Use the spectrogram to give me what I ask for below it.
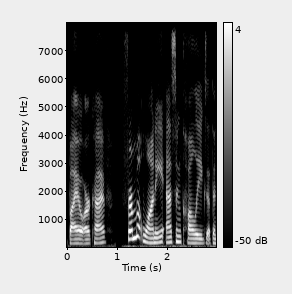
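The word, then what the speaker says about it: bioRxiv: That's a preprint on biov that's pronounced bioarchchive firmwani asen colleagues at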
